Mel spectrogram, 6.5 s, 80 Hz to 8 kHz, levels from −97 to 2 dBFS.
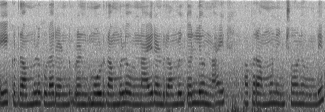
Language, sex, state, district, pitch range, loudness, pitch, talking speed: Telugu, female, Andhra Pradesh, Guntur, 225-240 Hz, -14 LUFS, 235 Hz, 130 wpm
